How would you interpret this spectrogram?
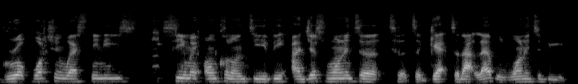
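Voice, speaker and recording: Barbadian man in his thirties, lively interview guest, easy laugh, mid-pitched voice. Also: brisk. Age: 30s. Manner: enthusiastic, laughs often. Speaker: guest, former fast bowler. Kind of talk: video-call interview.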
